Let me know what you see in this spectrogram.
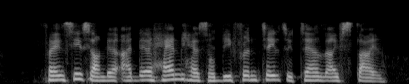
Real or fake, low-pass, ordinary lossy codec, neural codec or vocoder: fake; 7.2 kHz; none; codec, 24 kHz, 1.5 kbps, HILCodec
